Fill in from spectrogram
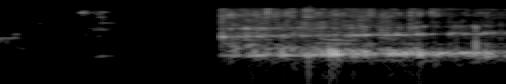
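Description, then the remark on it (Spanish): Water for mate is poured from a kettle into a thermos: after a brief quiet, a steady gurgling stream starts and runs on, its ringing tone hinting at the vessel filling up. “Estoy me imagino que pasando el agua de la pava al termo.”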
